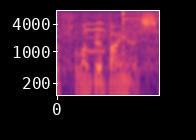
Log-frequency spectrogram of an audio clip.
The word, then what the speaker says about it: flavivirus: Zika is a flavivirus, which is pronounced a bit like flavor. Flavivirus.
